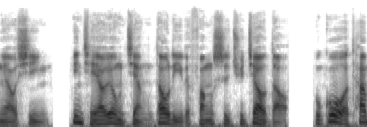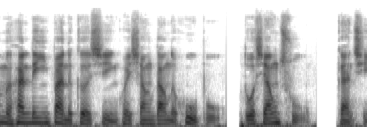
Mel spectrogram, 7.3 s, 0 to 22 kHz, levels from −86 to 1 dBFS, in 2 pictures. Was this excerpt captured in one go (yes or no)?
no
